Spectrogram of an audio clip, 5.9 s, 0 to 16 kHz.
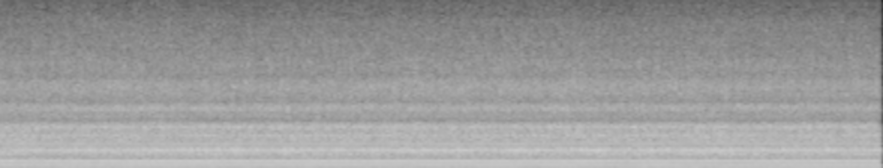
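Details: Saito FA-45 original ringless ABC four-stroke model engine, hot: loud steady high-revving buzz with rough gritty edge; tired engine, front bearing badly worn, seepage from front hub.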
